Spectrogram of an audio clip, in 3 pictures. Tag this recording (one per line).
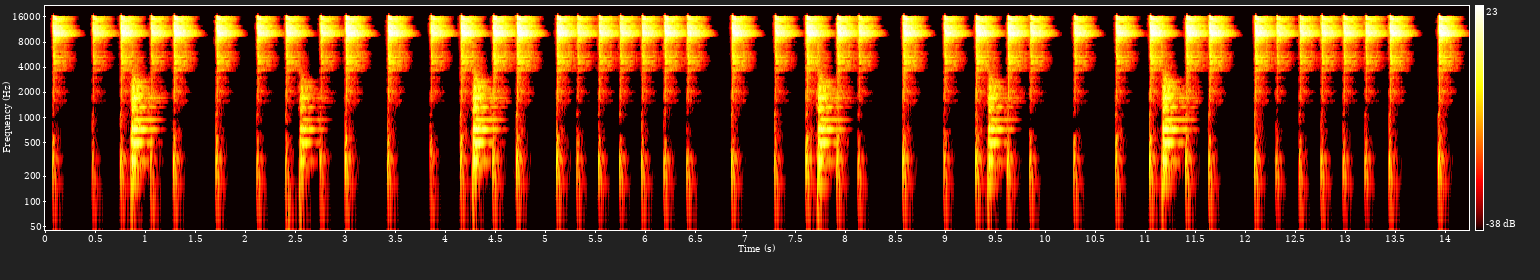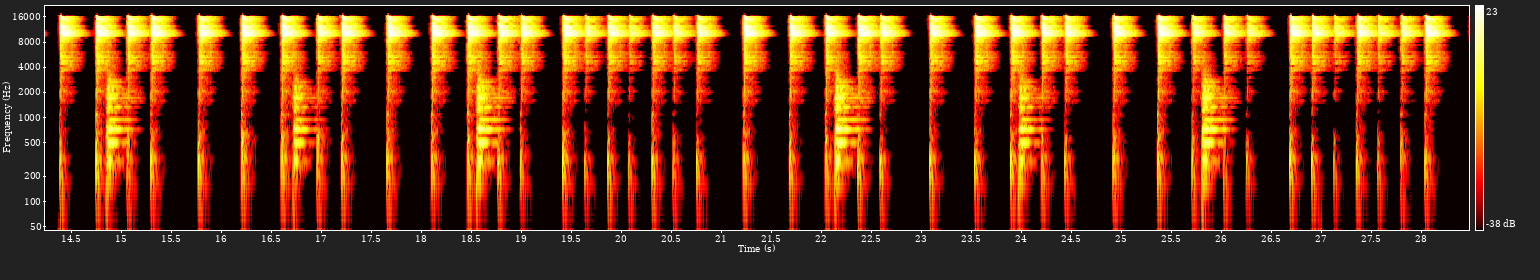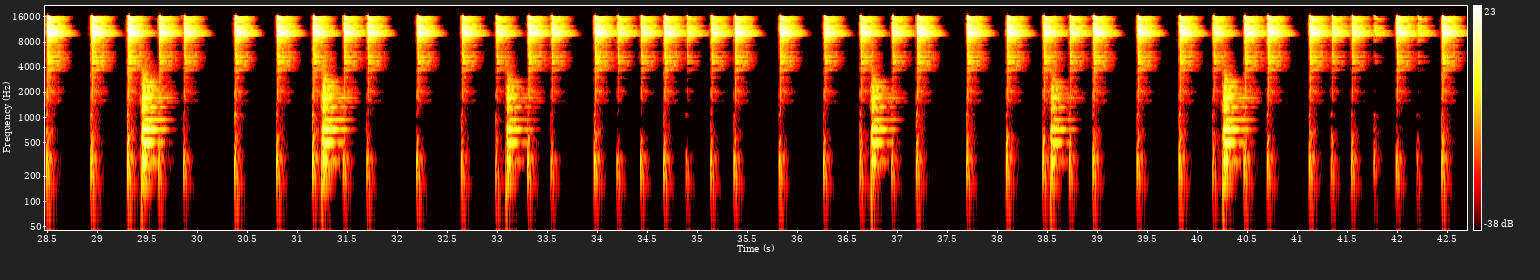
loop
india
indian
African
djembe
hand
drum
handdrum
Africa
traditional
tabla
